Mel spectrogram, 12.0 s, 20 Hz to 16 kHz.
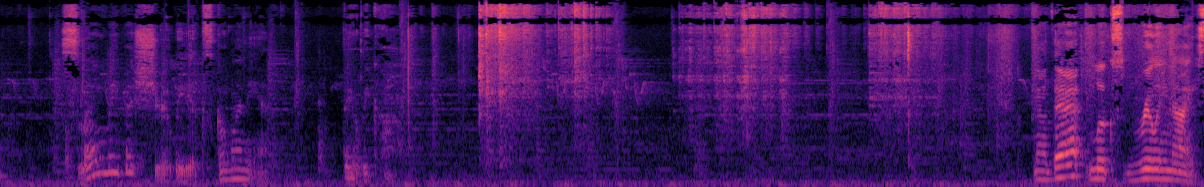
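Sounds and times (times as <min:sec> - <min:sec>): soft background music: 0:00.0 - 0:12.0
metal decoration clinking: 0:04.6 - 0:09.7.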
